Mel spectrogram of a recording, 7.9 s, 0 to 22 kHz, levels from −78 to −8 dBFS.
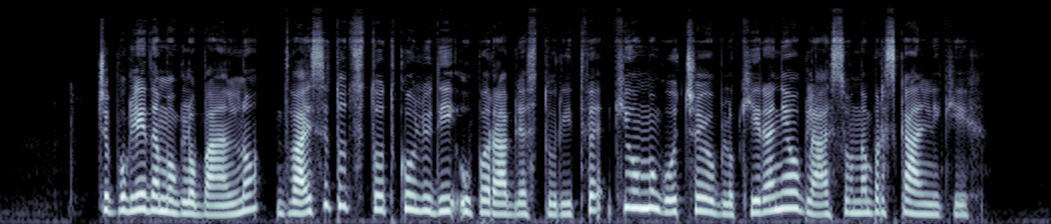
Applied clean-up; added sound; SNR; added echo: neural mask model DeepFilterNet 3.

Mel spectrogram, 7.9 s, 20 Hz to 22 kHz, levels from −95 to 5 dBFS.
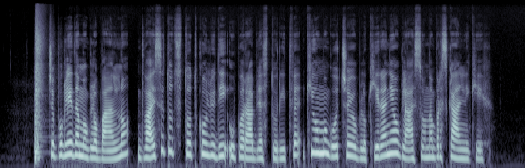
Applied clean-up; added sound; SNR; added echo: neural mask model RNNoise.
